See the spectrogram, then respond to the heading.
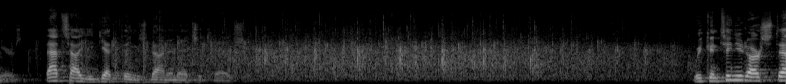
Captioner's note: applause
